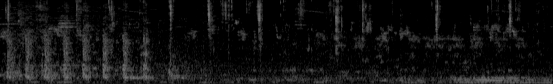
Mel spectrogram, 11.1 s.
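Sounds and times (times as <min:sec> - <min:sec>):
person chewing rice: 0:00.0 - 0:09.0, 0:09.7 - 0:11.0.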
